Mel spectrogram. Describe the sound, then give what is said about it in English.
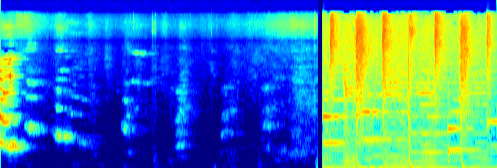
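The speaker's female dogs whimper at home and give a few short, high barks, the cries tapering off into quieter whines before loud music abruptly cuts in. “Anyways, you can hear my girls at home.”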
